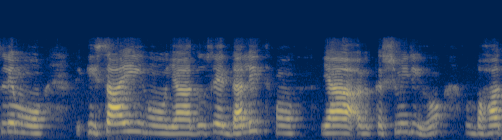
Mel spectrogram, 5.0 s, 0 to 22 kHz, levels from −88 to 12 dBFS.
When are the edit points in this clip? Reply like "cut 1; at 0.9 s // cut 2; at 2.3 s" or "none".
none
